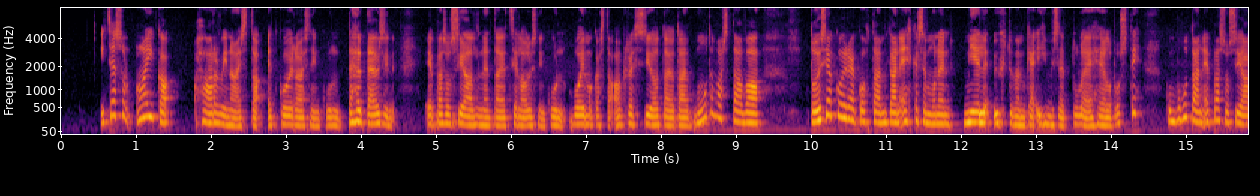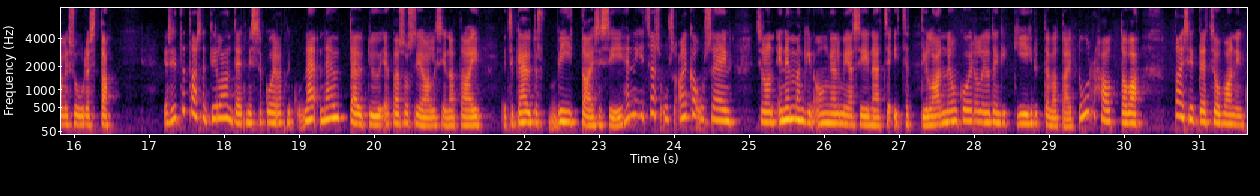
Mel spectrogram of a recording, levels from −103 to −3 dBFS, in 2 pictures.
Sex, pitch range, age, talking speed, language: female, 150-200 Hz, 20-39, 145 wpm, Finnish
